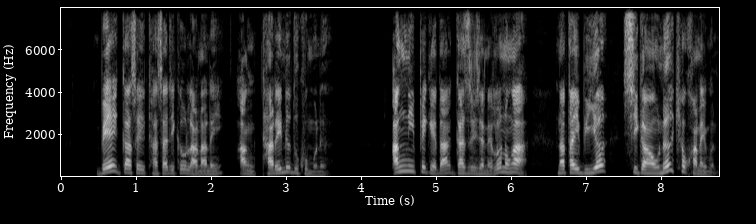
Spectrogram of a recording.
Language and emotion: Bodo, angry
